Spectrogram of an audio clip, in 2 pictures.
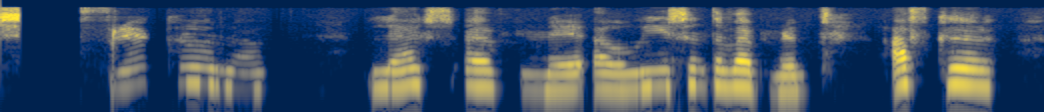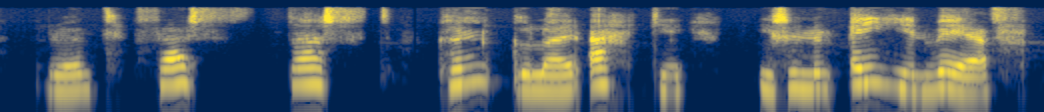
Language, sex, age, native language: Icelandic, female, 18-19, Icelandic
